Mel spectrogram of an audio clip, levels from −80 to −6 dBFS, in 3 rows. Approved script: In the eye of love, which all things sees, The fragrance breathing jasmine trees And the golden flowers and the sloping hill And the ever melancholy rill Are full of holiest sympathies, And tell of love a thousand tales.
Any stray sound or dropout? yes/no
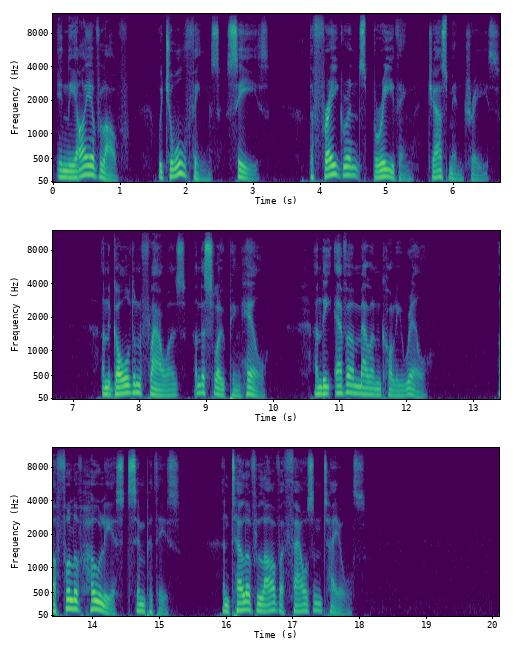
no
